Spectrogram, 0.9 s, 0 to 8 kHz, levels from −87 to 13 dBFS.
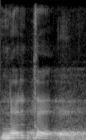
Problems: echo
